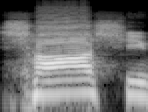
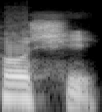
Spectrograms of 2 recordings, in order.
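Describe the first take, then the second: First: The first vowel is an open a sound. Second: The first vowel is a rounded o sound. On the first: The speaker calls it wrong. "শাসি বলছি না" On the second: The speaker calls it right. "কিন্তু আমরা বলছি শশী"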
